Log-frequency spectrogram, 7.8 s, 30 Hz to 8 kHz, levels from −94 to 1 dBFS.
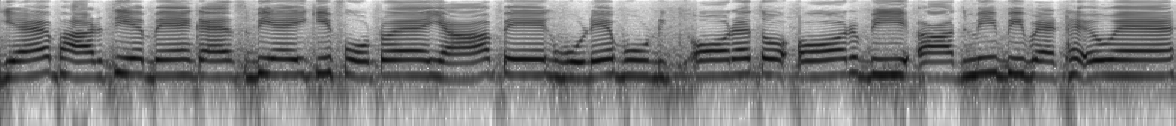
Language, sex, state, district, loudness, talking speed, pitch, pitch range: Hindi, female, Rajasthan, Bikaner, -11 LUFS, 155 wpm, 280 Hz, 270-290 Hz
